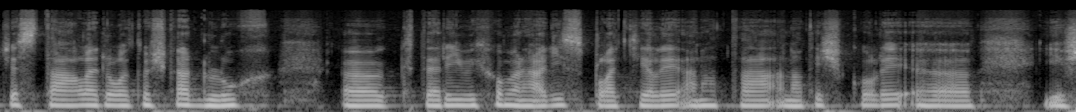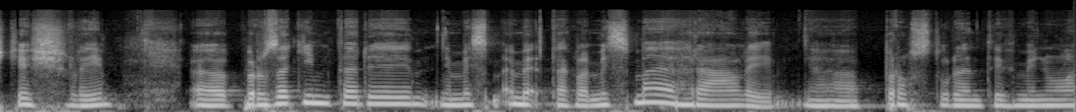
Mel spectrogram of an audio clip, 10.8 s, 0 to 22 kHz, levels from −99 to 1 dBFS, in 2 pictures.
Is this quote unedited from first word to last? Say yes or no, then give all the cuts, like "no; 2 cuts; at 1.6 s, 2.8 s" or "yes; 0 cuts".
yes; 0 cuts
